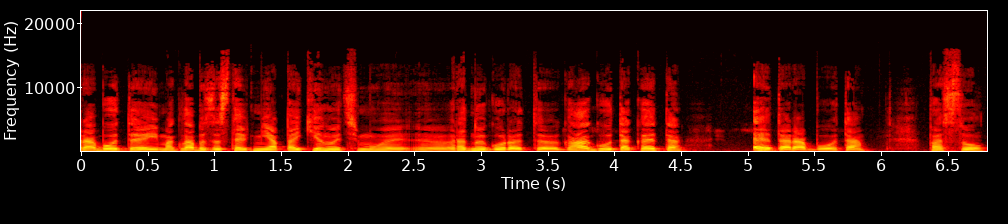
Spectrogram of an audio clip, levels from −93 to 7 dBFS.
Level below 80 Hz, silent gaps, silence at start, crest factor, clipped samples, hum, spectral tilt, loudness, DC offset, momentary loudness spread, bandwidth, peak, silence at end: -74 dBFS; none; 0 s; 16 dB; under 0.1%; none; -5 dB/octave; -29 LUFS; under 0.1%; 6 LU; 15.5 kHz; -12 dBFS; 0 s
